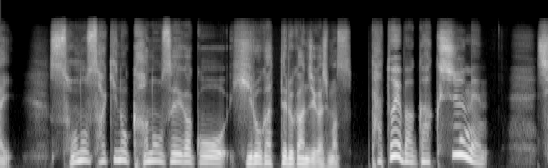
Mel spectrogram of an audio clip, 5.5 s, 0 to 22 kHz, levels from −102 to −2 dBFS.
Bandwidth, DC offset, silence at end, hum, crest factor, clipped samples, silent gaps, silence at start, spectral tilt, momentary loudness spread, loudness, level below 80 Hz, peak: 13.5 kHz; under 0.1%; 0 s; none; 16 dB; under 0.1%; none; 0 s; -4.5 dB/octave; 12 LU; -19 LUFS; -50 dBFS; -4 dBFS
